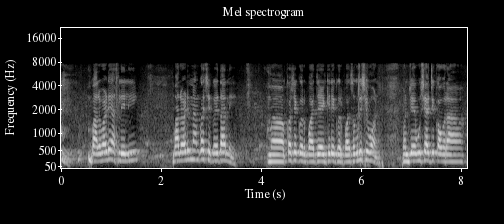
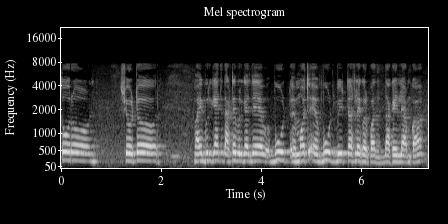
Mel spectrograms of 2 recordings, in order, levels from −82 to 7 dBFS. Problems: constant background noise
